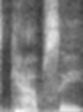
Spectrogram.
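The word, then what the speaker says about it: Kapsi: and last name is Capsi with K A PSI PSI.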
